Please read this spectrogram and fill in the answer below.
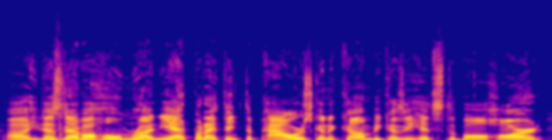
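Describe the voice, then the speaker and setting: A man's voice: a little high, fast talker, fairly bright tone, dry recording, studio quality. A man hosting a podcast, answering fan voicemails with emphatic, opinionated sports talk. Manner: emphatic, argumentative.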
